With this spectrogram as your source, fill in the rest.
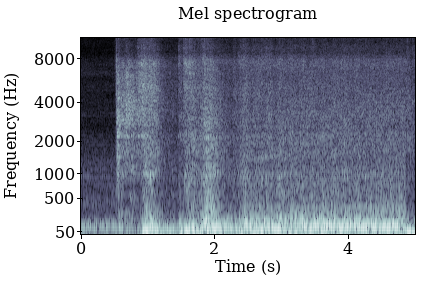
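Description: A 1971 Chevelle engine with a slight exhaust leak at the manifolds or collector cranks and fires, revving loudly at first before settling into a deep, rumbling idle close by.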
